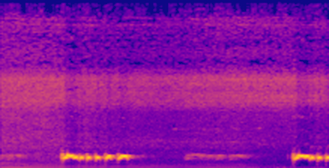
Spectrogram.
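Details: Big-voiced local zebra dove: a loud phrase of about six quick, bubbling cooed notes, then a softer, longer coo, then the stuttering phrase begins again.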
